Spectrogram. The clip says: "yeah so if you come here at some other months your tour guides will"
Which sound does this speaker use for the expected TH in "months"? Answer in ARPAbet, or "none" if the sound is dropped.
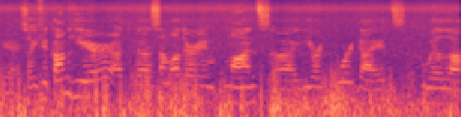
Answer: T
